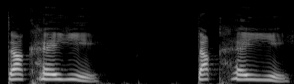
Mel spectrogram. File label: "takhiye", Muscogee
